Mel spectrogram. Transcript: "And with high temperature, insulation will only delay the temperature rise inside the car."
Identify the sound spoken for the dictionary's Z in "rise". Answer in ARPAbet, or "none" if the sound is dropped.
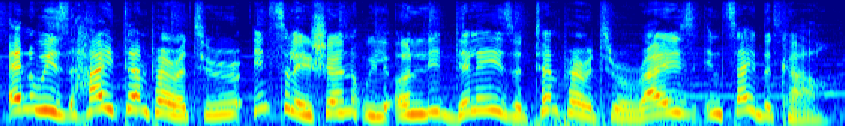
Z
